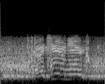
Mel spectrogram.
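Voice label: Russian enemy detected mood low, speech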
